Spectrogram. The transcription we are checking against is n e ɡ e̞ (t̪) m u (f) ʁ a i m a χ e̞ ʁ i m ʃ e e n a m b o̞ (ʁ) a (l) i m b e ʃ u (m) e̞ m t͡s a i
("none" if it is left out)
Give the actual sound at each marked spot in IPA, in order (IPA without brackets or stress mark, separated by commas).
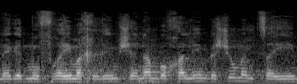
d̪, f, χ, l, m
